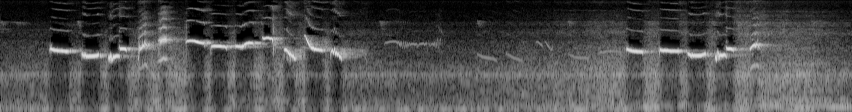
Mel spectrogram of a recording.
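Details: Oriental magpie-robin singing to provoke a rival: fast series of loud whistled notes, many short and choppy, some slurred downward, about three seconds long; a quiet gap; then another rapid burst of similar whistles.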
